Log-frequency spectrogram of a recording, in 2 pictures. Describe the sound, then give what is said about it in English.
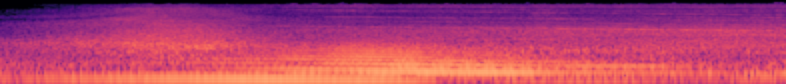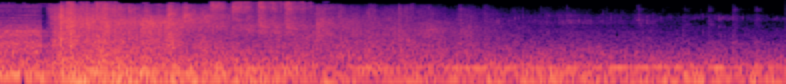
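A droning engine of a plane going down slides steadily downward in pitch for several seconds, then a loud explosive boom erupts as it crashes and trails off into a long, crackling rumble. No one speaks. “It's going down. The plane is going down.”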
